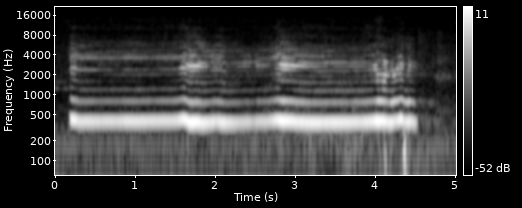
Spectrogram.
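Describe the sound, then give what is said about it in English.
A voice hums a thin, steady, high-pitched whine for over four seconds, imitating a mosquito's buzz, with slight wavering swells in pitch before cutting off abruptly. “I'm like, oh, man, I hope that's not a mosquito.”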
